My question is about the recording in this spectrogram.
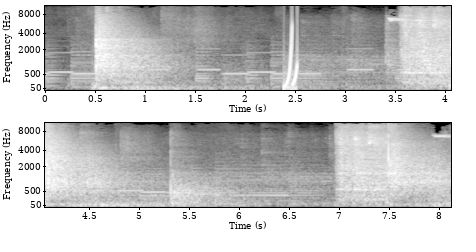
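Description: A wooden baseball bat striking tossed balls into a batting net three times, each a sudden crack that fades over about a second, with one short sharp knock between the first two. Light plinking background music plays underneath.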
